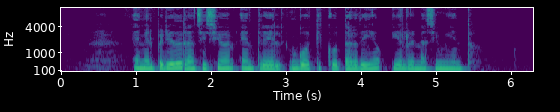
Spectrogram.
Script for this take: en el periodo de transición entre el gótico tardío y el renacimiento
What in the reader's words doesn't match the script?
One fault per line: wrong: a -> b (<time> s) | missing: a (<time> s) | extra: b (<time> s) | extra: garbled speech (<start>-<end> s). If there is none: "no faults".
missing: de (1.6 s)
